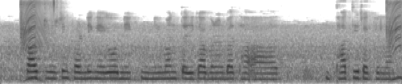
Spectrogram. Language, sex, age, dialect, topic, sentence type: Bhojpuri, female, 18-24, Southern / Standard, banking, statement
